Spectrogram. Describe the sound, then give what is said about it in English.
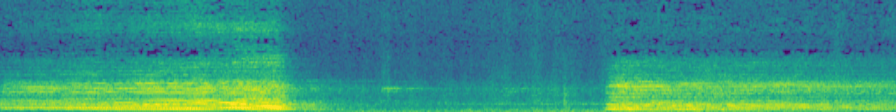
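A Union Pacific train rumbles steadily past on the main line in Hayes, Kansas, next to the main location of the Midland Marketing grain cooperative. Its horn blares loudly twice, one long blast, a short pause, then another sustained blast over the heavy clatter of the cars. “The main location sits right next to the Union Pacific Railroad's main line in Hayes.”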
